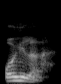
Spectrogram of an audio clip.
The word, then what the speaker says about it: Euler: a famous swiss mathematician he pronounced his name as oiler leonhard euler he was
